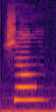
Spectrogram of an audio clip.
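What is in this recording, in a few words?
"sheng", Mandarin Chinese, neutral tone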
